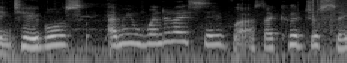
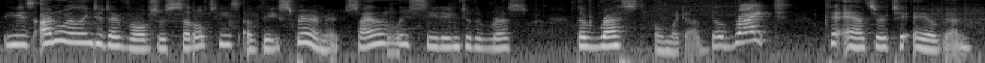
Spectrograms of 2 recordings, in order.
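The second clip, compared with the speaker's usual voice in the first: steady, measured scene-setting read; game master narration; 4 dB louder than usual. Acted.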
